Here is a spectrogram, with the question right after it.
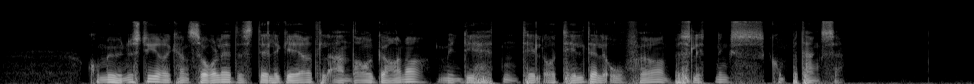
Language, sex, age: Norwegian, male, 43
